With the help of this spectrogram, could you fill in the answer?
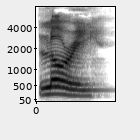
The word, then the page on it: lorry: British English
